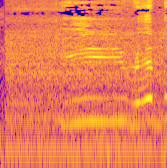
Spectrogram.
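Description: A man's voice holding one long, drawn-out note for nearly a second, then lifting in pitch near the end, over a steady low rumble.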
